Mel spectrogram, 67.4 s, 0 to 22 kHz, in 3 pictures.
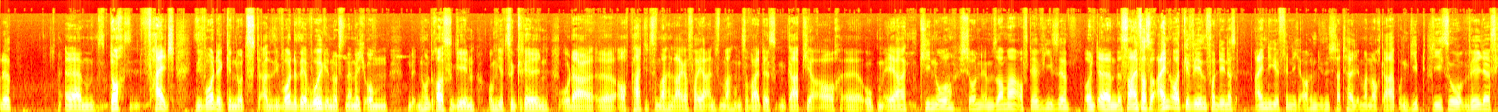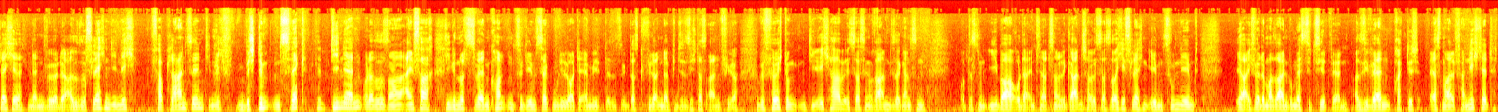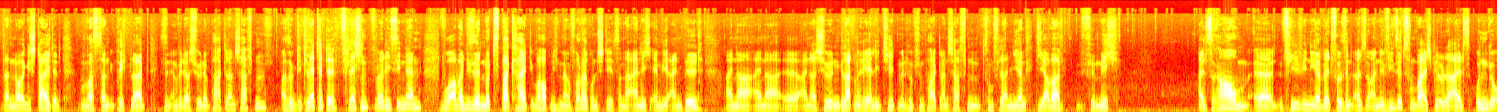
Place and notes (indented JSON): {
  "description": "ungeordnete und glatte flächen im öffentlichen raum. eine grosse rasenfläche ist zu einer baustelle geworden...",
  "latitude": "53.52",
  "longitude": "9.98",
  "altitude": "1",
  "timezone": "Europe/Berlin"
}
